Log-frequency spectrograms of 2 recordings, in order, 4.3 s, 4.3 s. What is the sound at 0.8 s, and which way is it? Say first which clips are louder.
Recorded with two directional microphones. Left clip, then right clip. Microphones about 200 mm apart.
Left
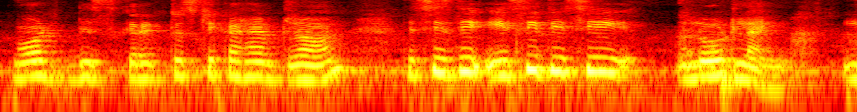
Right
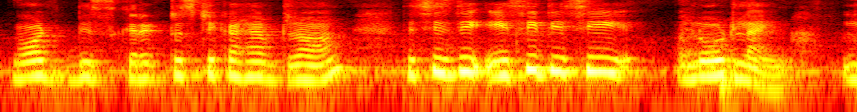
Speech: right 4 dB; 40° right (ahead or behind).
